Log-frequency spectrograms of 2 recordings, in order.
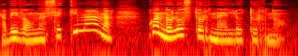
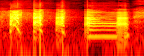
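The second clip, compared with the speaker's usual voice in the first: starling's loud mocking laugh and jeer; loud cry; 5 semitones higher, 13 dB louder, much slower than usual. A narrator's reading. Starling jeering from the window, loud high crowing. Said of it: "gridò forte lo stornello dalla finestra".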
